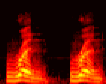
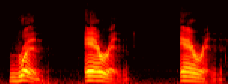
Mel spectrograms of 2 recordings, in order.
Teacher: an R sound, a schwa, and an N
